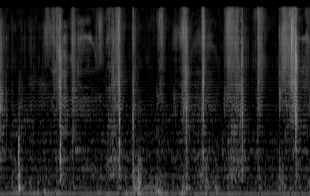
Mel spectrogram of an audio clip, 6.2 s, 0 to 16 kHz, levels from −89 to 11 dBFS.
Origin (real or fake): fake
